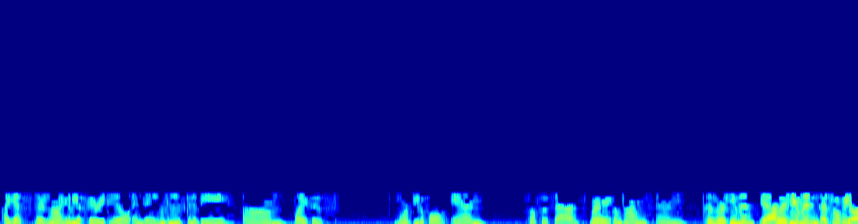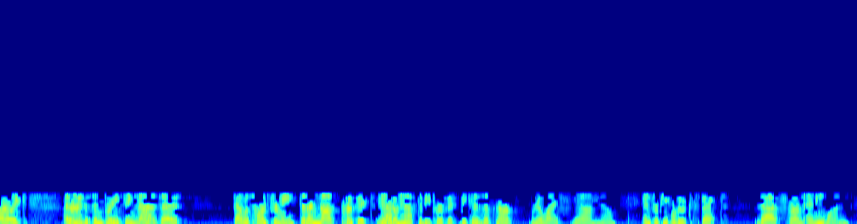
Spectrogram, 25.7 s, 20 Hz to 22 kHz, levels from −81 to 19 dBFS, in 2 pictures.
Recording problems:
garbled, watery; badly; nothing above 3 kHz
distortion; slight; 3% of the sound clipped

